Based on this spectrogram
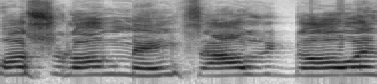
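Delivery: shrill, booming, very loud, high-pitched jeering. Acting out a predicted fight, Paddy Pimblett taunting his opponent: imitating Paddy Pimblett taunting. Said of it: "He's saying".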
